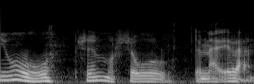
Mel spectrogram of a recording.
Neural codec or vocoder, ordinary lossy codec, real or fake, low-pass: none; none; real; 7.2 kHz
